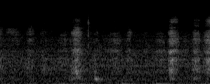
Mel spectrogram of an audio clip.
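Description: A person breathing in a few short, faint, breathy puffs close to the microphone.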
